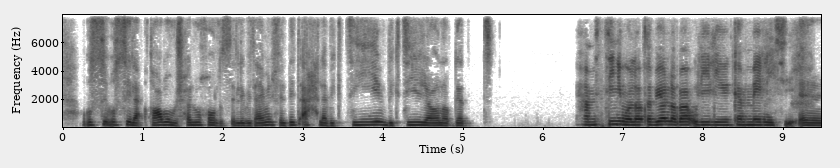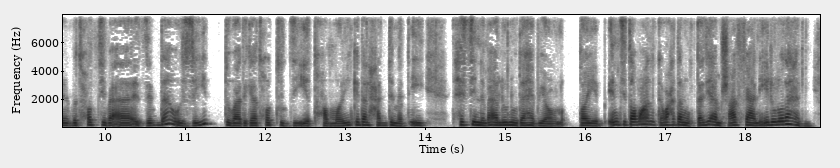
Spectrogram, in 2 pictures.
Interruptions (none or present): none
